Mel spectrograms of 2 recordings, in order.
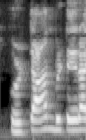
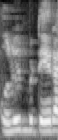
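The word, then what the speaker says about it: Ulaanbaatar: चलिए अब यहां पर उल्टान बटेरा, ठीक है, हो सकता है कि कंट्री की जो प्रोनाउंसिएशन होती है, ठीक है, प्रोनाउंसिएशन में कभी कभी जो है आपका अलग आपका आता है, तो प्रोनाउंसिएशन में आपकी हो जाती है। बस याद रखिएगा उल्टान बटेरा या उलन बटेरा याद रख लो, बस याद हो जाएगा भाई।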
